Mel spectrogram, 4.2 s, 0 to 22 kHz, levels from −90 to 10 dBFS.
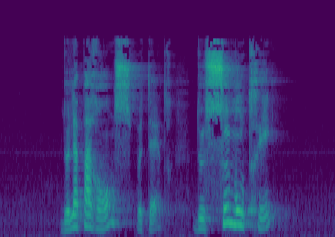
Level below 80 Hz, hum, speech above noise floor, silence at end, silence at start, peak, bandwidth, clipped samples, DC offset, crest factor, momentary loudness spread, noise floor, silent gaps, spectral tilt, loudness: -78 dBFS; 60 Hz at -70 dBFS; 41 dB; 0.75 s; 0.8 s; -8 dBFS; 11.5 kHz; under 0.1%; under 0.1%; 24 dB; 22 LU; -71 dBFS; none; -0.5 dB/octave; -27 LUFS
